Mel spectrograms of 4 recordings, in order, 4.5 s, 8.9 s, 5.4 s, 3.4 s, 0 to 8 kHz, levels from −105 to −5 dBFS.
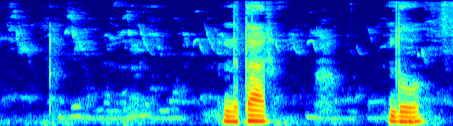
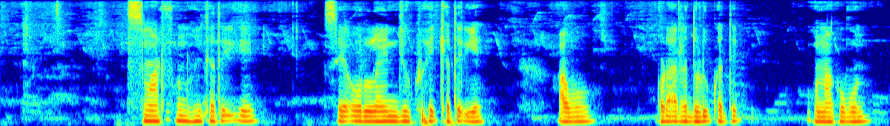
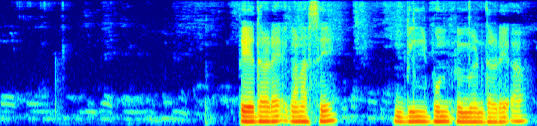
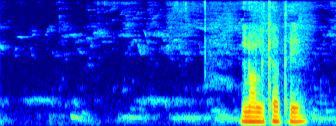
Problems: background sounds at intervals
